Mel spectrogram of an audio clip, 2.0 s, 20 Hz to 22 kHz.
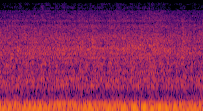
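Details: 2007 Ram 5.9 Cummins diesel with a hard-start-then-die fault, after cleaning the battery terminals and cable: starts right up and gives a steady, even low idle rumble with no knocks or misses. Normal idle, check engine light still on.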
